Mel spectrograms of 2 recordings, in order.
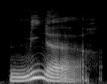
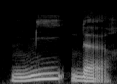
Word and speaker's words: mineur: Mineur, EUR, heure, mineur, mineur.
